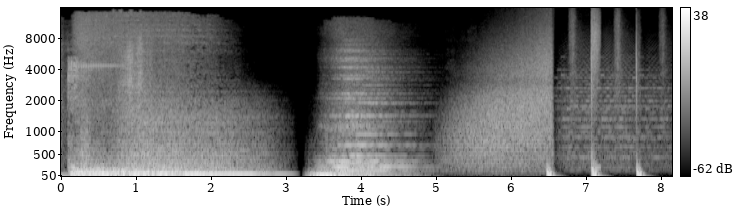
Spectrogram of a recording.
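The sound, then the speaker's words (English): Xbox One X console startup sound: a deep, loud rumbling whoosh gives way to a bright, ringing tonal swell, then a rising airy sweep that ends in three sharp, punchy hits spaced a little apart, with no voices. “That was the Xbox One X startup sound.”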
